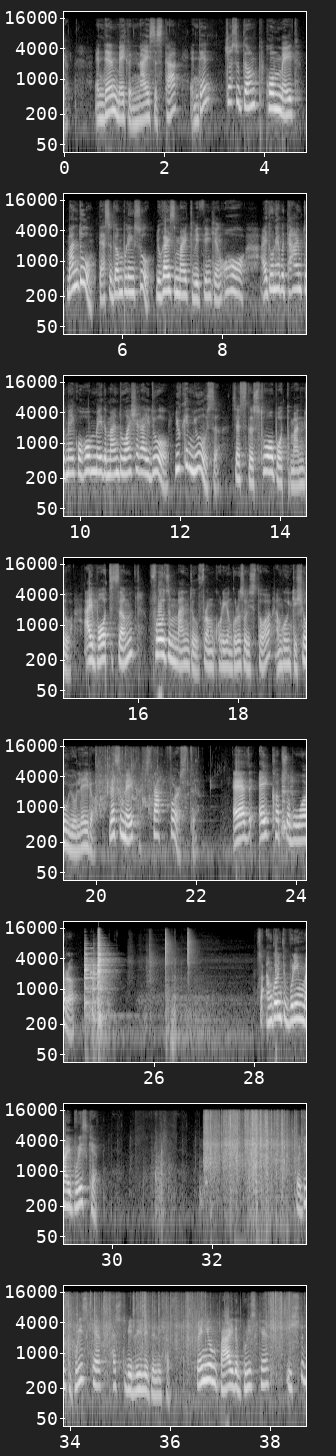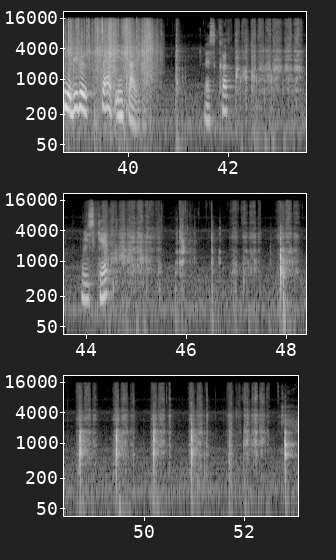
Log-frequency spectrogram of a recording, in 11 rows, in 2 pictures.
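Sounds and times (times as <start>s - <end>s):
gas stove igniter clicking: 26.2s - 26.9s
knife cutting meat on wooden board: 44.5s - 52.5s.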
